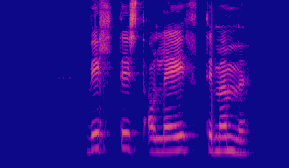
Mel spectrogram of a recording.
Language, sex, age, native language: Icelandic, female, 40-49, Icelandic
